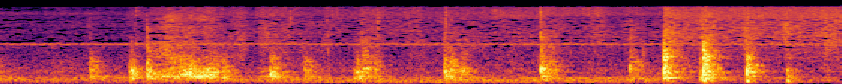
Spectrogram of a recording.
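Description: Wooden spatula stirring and scraping egg bhurji around a nonstick frying pan, in a series of short strokes roughly every half second to a second.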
